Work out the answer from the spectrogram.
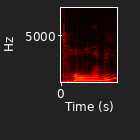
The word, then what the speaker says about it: Ptolemy: Then we get in the 2nd century AD, we get Ptolemy, that P is silent, and Ptolemy says that,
